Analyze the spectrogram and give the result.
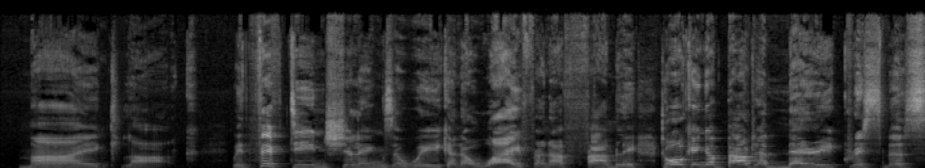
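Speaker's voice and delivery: scornful, contemptuous, indignant scoff, "My" drawn out. A narrator reads Scrooge overhearing his clerk's greetings, Scrooge muttering indignantly. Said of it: "said [name] indignantly, / returned the uncle, / A Christmas Carol - Stave 1 Part 1 - read by [name] (uploaded 2020)".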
